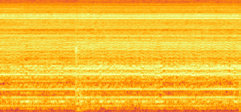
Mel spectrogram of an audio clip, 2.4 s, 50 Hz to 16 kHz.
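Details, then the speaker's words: Elenco Snap Circuits project 590 (AC voltage with 3 V and 6 V lamps): steady, high buzz from the relay chattering very fast as the lamps and LEDs light. Normal operation. "and we can hear the relay buzzing away But now we have our 6-volt lamps coming on with it. And again, that's because our magnetic field is expanding and collapsing so quick that our 2 lamps come on just as quickly as our LEDs do there."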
